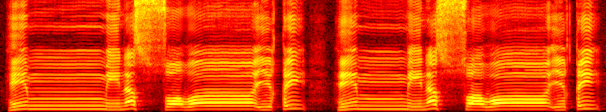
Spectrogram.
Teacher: میم ساکن کے بعد میم آئی ہے تو ادغام شفوی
